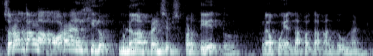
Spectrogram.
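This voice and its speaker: Brief: male preacher, fairly high voice, lively sermon delivery that slips in English phrases, talks straight to the congregation. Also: racing. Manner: mixes in English phrases, acts out quoted voices; addresses congregation directly.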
